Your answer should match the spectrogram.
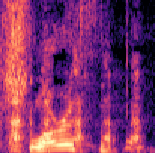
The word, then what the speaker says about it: Schlereth: Travis, you know this guy, Mark Schlereth? I think that's how you pronounce it. It doesn't ring a bell. S-C-H-L-E-R-E-T-H.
